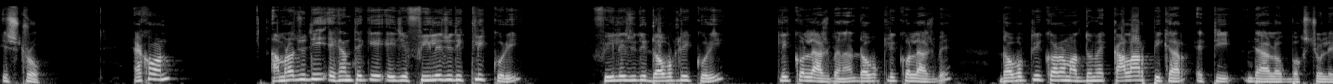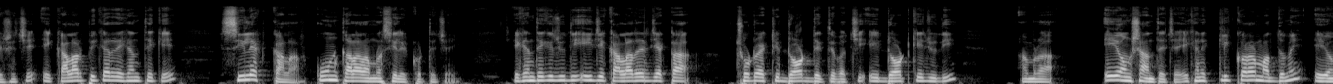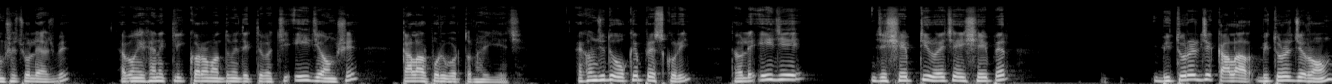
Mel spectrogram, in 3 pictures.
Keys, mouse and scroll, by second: 6.9 click.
